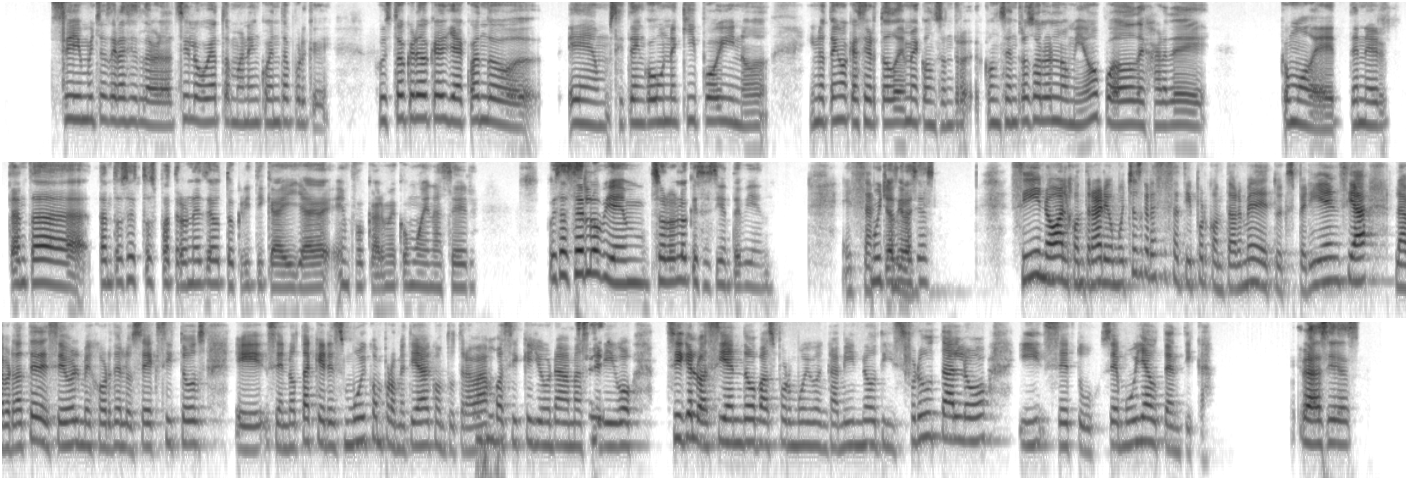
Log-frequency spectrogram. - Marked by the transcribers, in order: other background noise; tapping
- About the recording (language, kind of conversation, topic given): Spanish, advice, ¿Por qué sigo repitiendo un patrón de autocrítica por cosas pequeñas?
